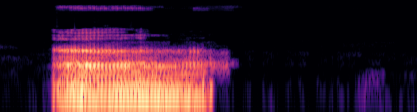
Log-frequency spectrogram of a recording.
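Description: A man's drawn-out 'aah' hesitation sound, held at one steady pitch for under a second and softer than his speech.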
